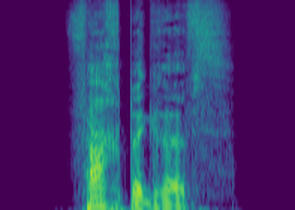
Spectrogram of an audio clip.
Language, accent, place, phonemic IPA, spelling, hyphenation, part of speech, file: German, Germany, Berlin, /ˈfaxbəˌɡʁɪfs/, Fachbegriffs, Fach‧be‧griffs, noun, De-Fachbegriffs.ogg
- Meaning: genitive singular of Fachbegriff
